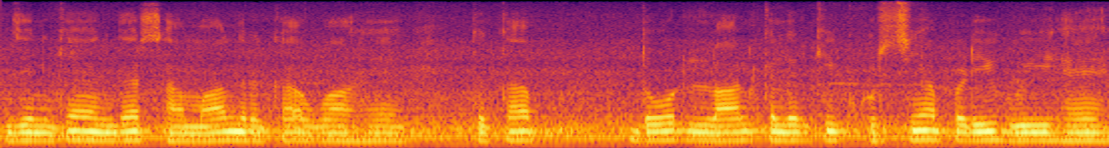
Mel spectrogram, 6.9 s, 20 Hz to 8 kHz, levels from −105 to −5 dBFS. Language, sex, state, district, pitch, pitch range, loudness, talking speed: Hindi, male, Rajasthan, Bikaner, 120 Hz, 115-125 Hz, -13 LUFS, 130 wpm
